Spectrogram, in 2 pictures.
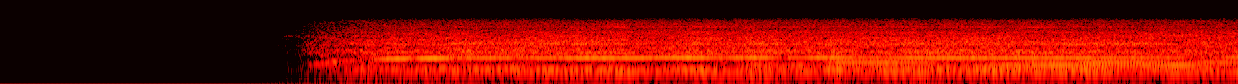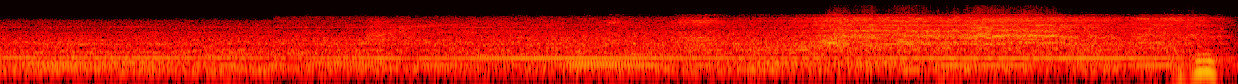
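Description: Steady whirring motor noise with a constant whine, like a running appliance. It starts suddenly about a second and a half in and gets louder near the end.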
